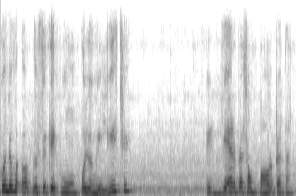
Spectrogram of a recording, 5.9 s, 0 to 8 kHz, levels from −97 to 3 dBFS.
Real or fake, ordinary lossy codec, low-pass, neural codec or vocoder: fake; Opus, 24 kbps; 7.2 kHz; codec, 24 kHz, 6 kbps, HILCodec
